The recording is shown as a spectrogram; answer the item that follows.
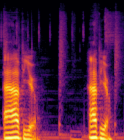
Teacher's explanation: She links have and you together, and it sounds like one word.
